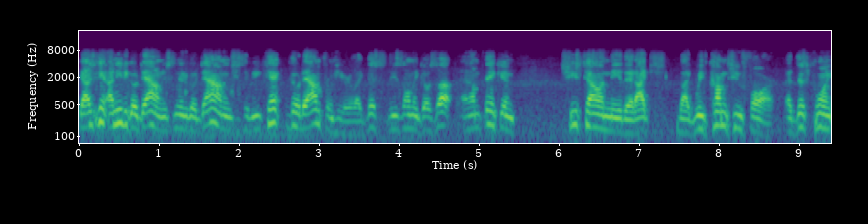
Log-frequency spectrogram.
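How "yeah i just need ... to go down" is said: plain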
